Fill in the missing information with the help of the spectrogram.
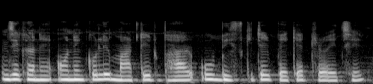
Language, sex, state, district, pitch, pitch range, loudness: Bengali, female, Tripura, West Tripura, 210 Hz, 195-220 Hz, -12 LUFS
